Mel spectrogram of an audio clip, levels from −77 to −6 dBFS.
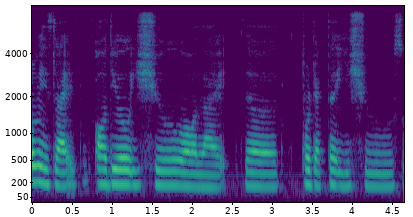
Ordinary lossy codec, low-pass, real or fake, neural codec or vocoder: none; 7.2 kHz; real; none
